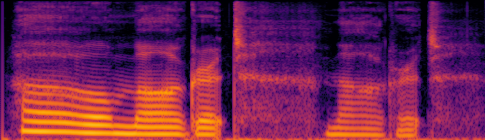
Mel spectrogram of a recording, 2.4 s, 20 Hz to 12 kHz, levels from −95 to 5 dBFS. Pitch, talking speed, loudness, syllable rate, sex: 180 Hz, 75 wpm, -15 LUFS, 4.3 syllables/s, female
